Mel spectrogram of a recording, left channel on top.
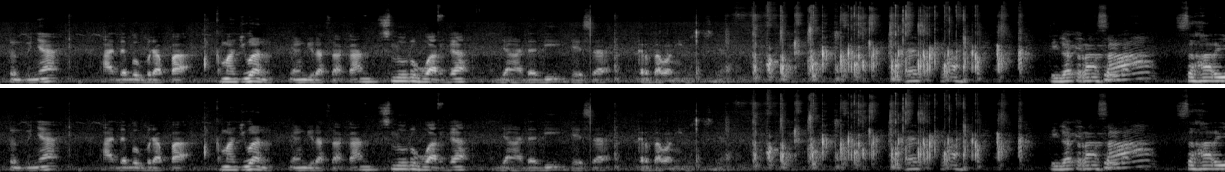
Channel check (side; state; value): right; quieter; 4.7 dB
